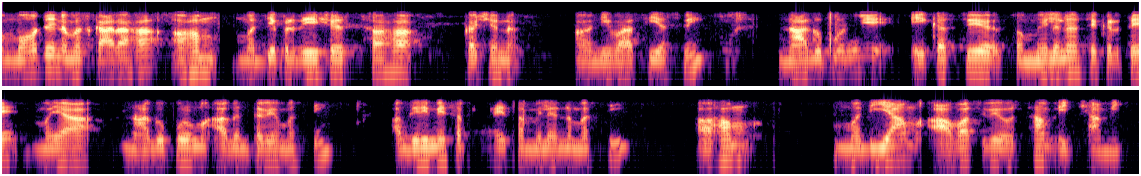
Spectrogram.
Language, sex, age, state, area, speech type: Sanskrit, male, 30-45, Madhya Pradesh, urban, conversation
